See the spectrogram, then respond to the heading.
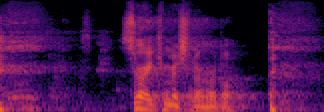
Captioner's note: chuckles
